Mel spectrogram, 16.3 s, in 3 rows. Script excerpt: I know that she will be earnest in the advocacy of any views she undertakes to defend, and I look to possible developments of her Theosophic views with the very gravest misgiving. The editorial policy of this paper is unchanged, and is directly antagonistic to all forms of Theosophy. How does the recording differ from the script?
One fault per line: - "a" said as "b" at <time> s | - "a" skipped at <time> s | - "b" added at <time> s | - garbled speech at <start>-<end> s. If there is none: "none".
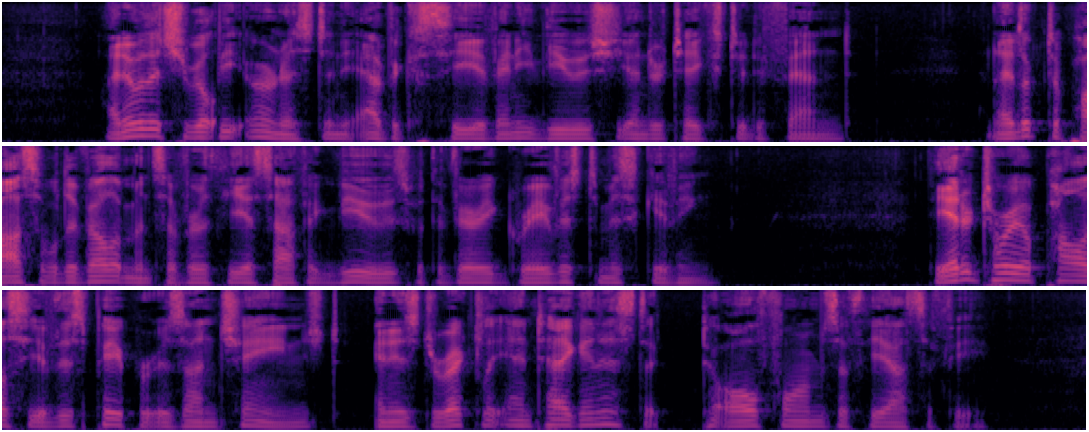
none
